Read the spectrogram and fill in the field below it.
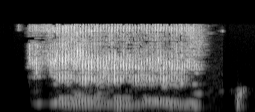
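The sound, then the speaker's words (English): A single raspy, buzzing fart noise blown with the mouth, lasting nearly two seconds, loud, followed by a faint short click; no talking. “I'll just make fart noises with my mouth.”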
